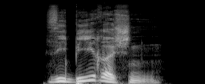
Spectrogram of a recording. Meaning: inflection of sibirisch: 1. strong genitive masculine/neuter singular 2. weak/mixed genitive/dative all-gender singular 3. strong/weak/mixed accusative masculine singular 4. strong dative plural
- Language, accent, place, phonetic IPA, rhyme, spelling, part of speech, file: German, Germany, Berlin, [ziˈbiːʁɪʃn̩], -iːʁɪʃn̩, sibirischen, adjective, De-sibirischen.ogg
